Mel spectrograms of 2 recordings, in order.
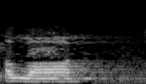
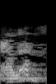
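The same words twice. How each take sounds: First: Long, slow "Allah" with dark L, "ol-LAAAH"; correct Allah pronunciation. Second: "Allah" with front "a" as in "cat", light L; thin-vowelled, English-style "Allah"; mispronounced Allah. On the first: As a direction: draw "Allah" out on a back "aw" sound. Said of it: "say Allah". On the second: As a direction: say "Allah" short as "AL-la". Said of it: "but don't say Allah". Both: Shown as a demonstration.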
